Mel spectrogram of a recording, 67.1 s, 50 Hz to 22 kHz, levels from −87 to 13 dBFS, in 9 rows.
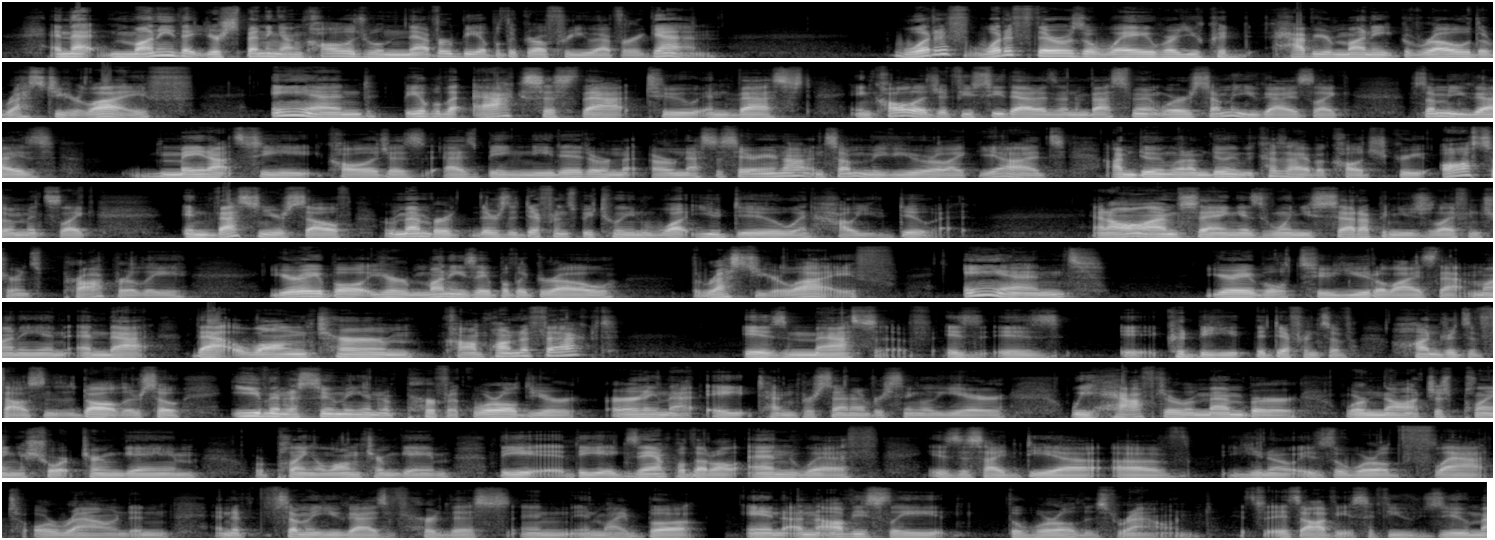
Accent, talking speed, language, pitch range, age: American, 225 wpm, English, 110-125 Hz, 10-29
